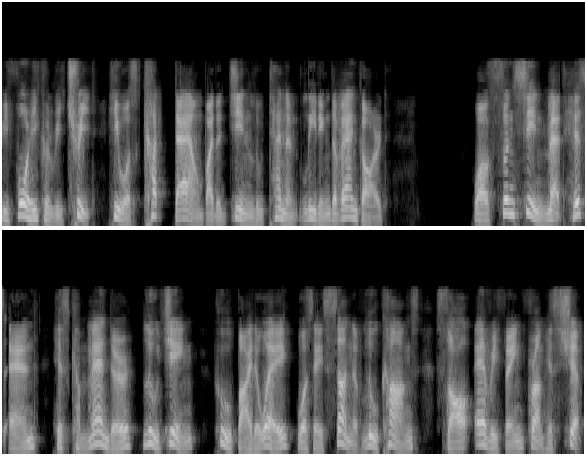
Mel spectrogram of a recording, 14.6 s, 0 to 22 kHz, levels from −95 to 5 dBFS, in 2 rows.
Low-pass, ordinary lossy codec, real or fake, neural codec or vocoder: 7.2 kHz; AAC, 32 kbps; real; none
